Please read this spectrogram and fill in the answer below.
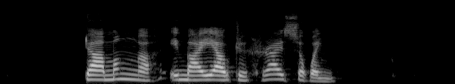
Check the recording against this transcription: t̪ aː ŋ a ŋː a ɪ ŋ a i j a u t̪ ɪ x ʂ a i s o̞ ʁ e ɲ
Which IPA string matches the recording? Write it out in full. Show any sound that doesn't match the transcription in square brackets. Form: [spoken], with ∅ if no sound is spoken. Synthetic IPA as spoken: t̪ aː [m] a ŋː a ɪ [m] a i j a u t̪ ɪ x ʂ a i s o̞ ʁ e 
